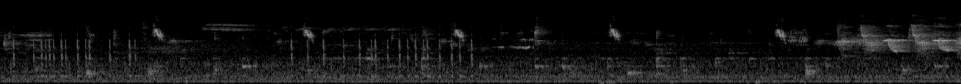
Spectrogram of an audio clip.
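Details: Indian chat, the brown rock chat, calling with brief high piercing notes spaced roughly every one and a half seconds over a constant low hum; other birds twitter near the end.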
